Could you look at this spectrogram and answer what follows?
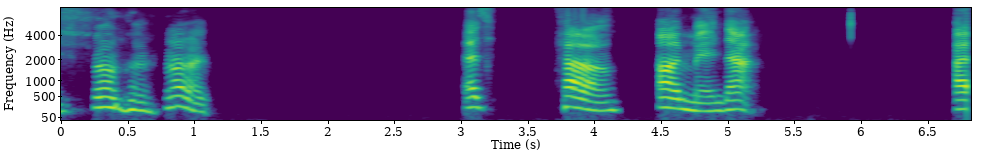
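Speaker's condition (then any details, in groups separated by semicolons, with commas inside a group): Myasthenia gravis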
